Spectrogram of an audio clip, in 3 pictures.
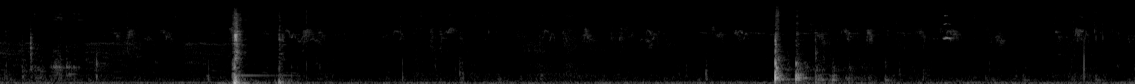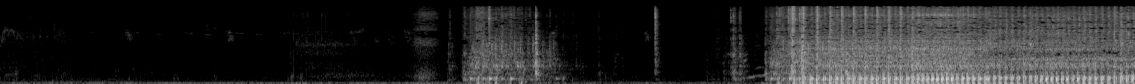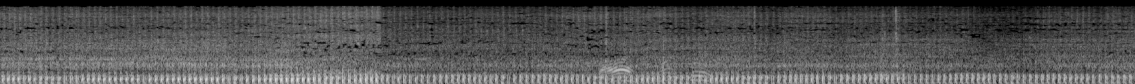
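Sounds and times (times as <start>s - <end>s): faint birdsong: 0.0s - 34.0s
petrol engine pull-start rattle: 15.9s - 17.1s, 18.6s - 22.2s.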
